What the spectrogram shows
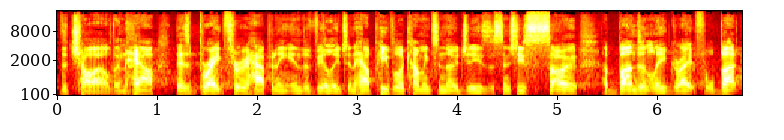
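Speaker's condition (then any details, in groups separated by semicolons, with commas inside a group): No condition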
